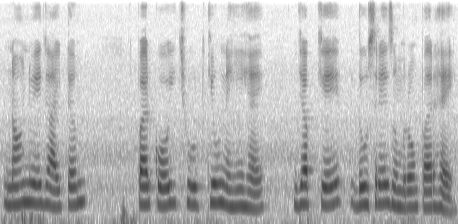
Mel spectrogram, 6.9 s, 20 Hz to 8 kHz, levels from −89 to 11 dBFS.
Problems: none marked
